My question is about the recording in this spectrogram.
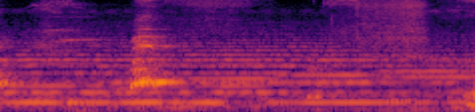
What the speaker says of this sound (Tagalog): pati yung aso nakikisama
